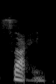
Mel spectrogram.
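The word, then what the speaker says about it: sign: साइन, क्योंकि जी साइलेंट है।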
